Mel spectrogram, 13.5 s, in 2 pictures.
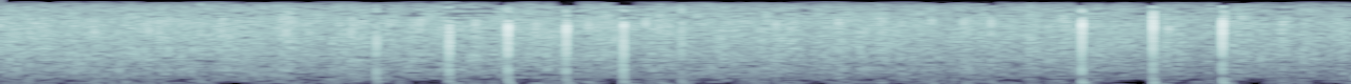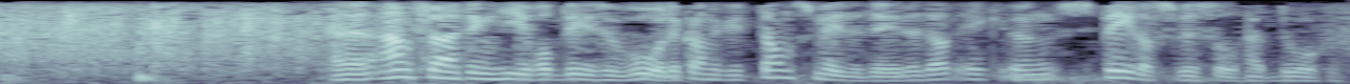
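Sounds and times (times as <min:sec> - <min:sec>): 
audience applause: 0:00.0 - 0:09.2
speech: 0:08.4 - 0:13.5.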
